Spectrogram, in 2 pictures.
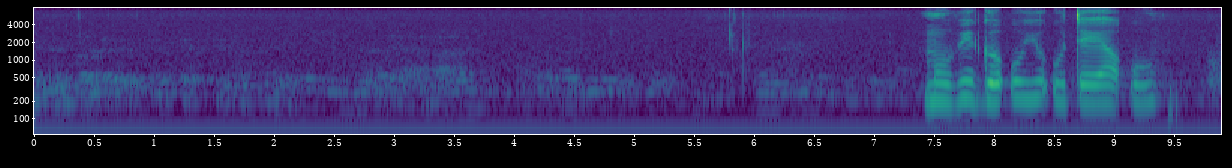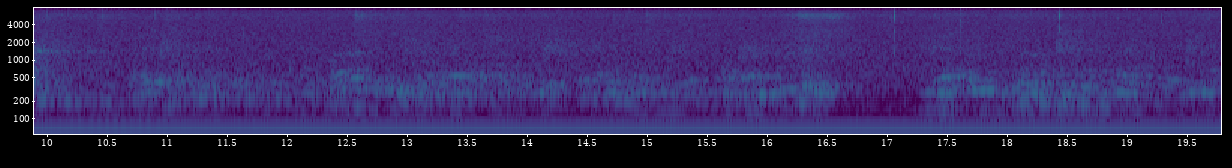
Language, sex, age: Venda, female, 20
